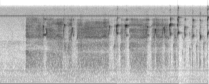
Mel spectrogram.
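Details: An unweaned, almost six-week-old male cockatiel chick, hungry during hand-feeding, gives harsh, rasping begging calls, then short high squeaky chirps like a squeak toy.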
